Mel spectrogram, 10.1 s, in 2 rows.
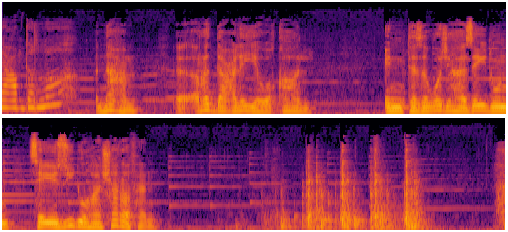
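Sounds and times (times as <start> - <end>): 
speech: 0.1 - 3.2, 3.8 - 6.8, 7.8 - 8.3
knocking on a door: 7.6 - 9.4.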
